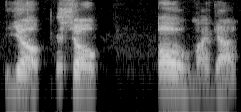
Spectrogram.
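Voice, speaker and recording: A man's voice: on the high side, slow pace, crowd noise, rough recording. A young man co-hosting a podcast, telling a story casually and acting out the dialogue, repeating words for effect. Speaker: podcast co-host.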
